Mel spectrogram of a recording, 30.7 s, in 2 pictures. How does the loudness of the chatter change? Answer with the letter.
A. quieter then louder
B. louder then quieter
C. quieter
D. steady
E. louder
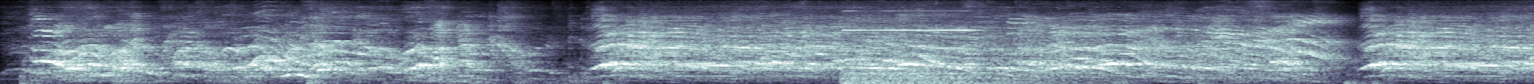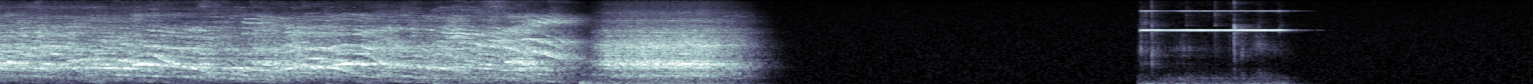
D.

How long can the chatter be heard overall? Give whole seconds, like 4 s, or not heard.
23 s.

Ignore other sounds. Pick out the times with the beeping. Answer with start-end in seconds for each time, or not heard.
8.4-9.8, 26.7-28.2.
